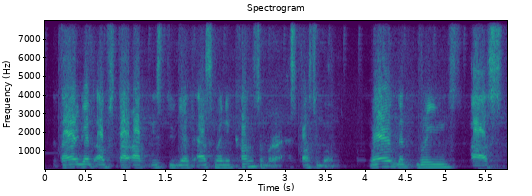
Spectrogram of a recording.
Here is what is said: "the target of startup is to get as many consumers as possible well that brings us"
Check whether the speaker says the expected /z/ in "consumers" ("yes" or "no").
no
